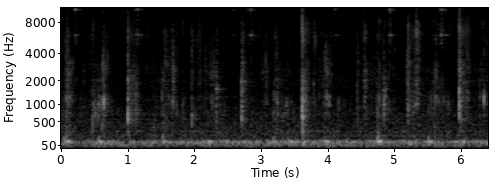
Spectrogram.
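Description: A potato masher pressing and knocking against an aluminium pan, mashing soft cooked vegetables for pav bhaji: repeated short knocks, roughly three a second, with a soft squelch of the mash, over a low steady hum.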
